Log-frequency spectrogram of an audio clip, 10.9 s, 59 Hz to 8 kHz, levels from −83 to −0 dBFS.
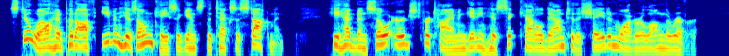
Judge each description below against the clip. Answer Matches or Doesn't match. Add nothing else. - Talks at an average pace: Matches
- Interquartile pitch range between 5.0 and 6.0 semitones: Matches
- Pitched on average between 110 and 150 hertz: Matches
